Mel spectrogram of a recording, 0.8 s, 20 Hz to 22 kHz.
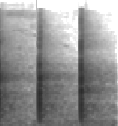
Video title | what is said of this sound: IPHONE 11 PRO MAX CUMA 1.3 JT??? KOK MURAH | diketok dibagian manapun dia bakal Suaranya kayak gitu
